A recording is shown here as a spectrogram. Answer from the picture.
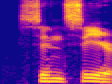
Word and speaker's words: Syncere: than christopher sincere's ep sincere and that is spelled like his last name sincere let me get it right it is s-y-n-c-e-r-e and actually now that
